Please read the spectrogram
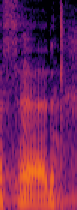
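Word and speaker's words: chesed (חֶסֶד): We really hammer this in our Psalter series, but the fundamental, it's in Hebrew, but the fundamental word underneath covenant is chesed, right? You kind of got to sound like you're hawking a loogie, you know, it's kind of like a chesed, right? That's how you say it.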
